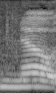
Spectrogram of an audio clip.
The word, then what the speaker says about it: know: Write the word know, like I know something. There's a silent letter in that one.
